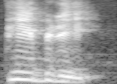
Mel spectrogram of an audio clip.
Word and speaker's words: Peabody: because um you know that's but it's they pronounce it Peabody Peabody I live in Peabody yeah I know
